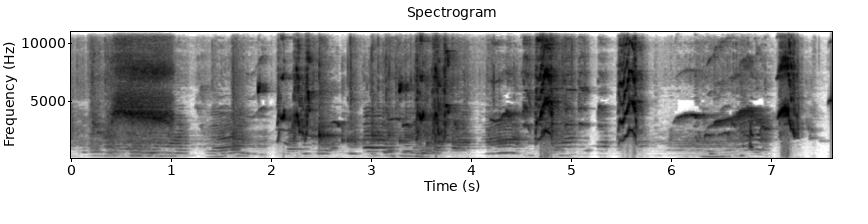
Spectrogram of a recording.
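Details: Oriental magpie-robin in full 'gacor narung' fighting-mode singing, meant to provoke rival males: harsh rasping squawks, then bursts of sharp rising and falling whistles and scratchy notes in quick, broken phrases.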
